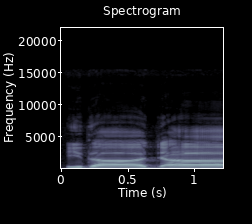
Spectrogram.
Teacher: مد متصل اسے بولا جاتا ہے جس حروف مدے کے بعد حمزہ اسی کلمے میں ہو تو اس کو مد متصل بولا جاتا ہے، اور اس کو 4 الف کے برابر یعنی 4 سیکنڈ تک کھینچا جائے گا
